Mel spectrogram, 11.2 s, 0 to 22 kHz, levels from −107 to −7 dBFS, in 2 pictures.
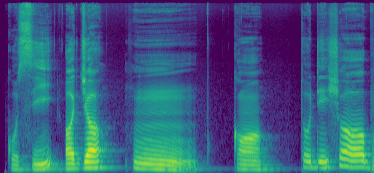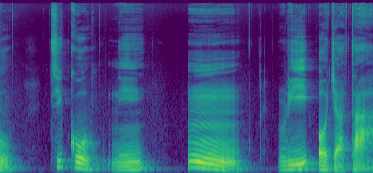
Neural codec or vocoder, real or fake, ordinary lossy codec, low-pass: none; real; none; none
